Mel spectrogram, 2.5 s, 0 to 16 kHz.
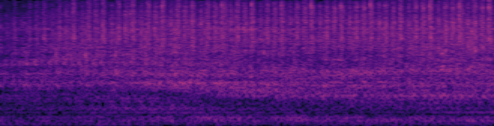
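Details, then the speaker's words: Opel/Vauxhall Meriva 1.4 Ecotec petrol at 236,000 km, idling; light, fast diesel-like tapping from the intake manifold swirl flaps (airflow control valves), not the timing chain. "This diesel kind of tapping noise you could hear on this engine is basically nothing else but coming from inside here. There's little valves that control the airflow going in to the intake manifold."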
